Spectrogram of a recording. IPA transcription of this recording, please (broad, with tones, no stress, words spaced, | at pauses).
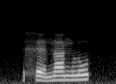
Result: xɛ˨˩˨ na˧ŋ lo˦˥t̚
